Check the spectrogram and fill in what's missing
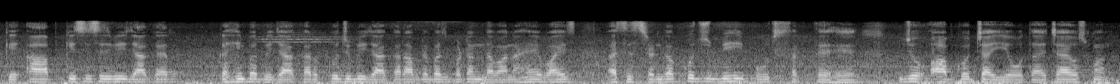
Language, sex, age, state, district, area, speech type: Urdu, male, 30-45, Delhi, East Delhi, urban, spontaneous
